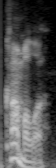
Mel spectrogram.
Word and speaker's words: Kamala: you're good you're good it's Comm it's like comma like if you're saying like a comma as a as a grammatical thing like so commala okay all right I'm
